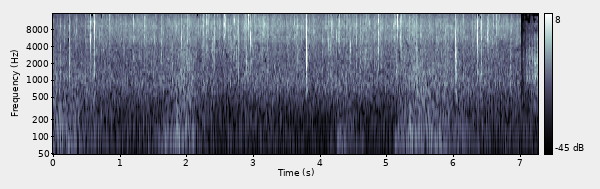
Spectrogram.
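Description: Steady rain falling, with low rumbles of thunder that swell about two seconds in and again around five seconds in.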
